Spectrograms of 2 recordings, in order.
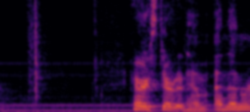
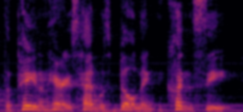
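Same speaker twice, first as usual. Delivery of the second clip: usual speaking voice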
